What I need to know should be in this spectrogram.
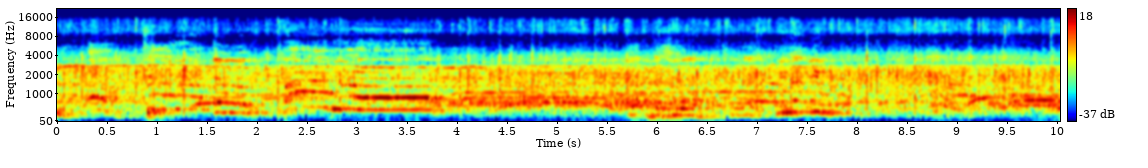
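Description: A man sings energetically into a microphone.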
